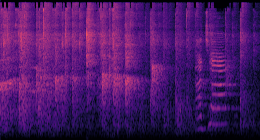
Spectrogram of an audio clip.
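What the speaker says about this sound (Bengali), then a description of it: "মীনাক্ষীর জন্য জোরে তালি।" Students at a school programme clap together for a girl named Minakshi, a loud, rapid, uneven run of handclaps lasting a few seconds, with a voice rising briefly near the end.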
